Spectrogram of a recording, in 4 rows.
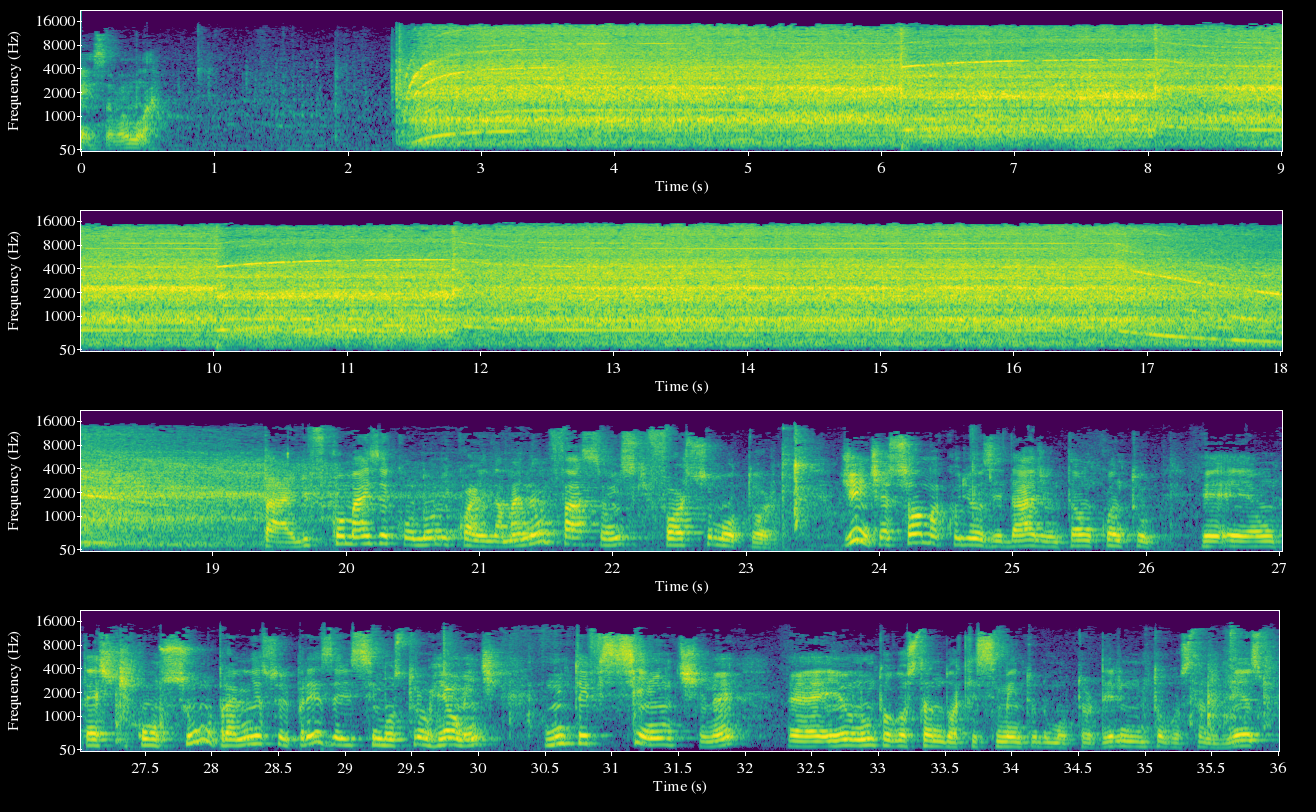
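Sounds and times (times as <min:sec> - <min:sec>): vacuum cleaner motor whining: 0:02.4 - 0:21.1.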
